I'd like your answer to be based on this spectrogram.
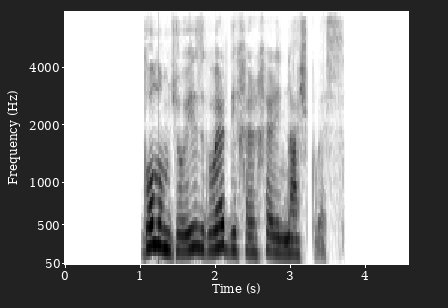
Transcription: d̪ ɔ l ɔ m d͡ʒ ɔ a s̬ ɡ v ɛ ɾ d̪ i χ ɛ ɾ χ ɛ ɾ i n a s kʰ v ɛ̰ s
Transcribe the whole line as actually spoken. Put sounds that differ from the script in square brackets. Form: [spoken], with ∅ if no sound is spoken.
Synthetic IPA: d̪ ɔ l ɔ m d͡ʒ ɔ [i] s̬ ɡ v ɛ ɾ d̪ i χ ɛ ɾ χ ɛ ɾ i n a [ʃ] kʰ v ɛ̰ s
